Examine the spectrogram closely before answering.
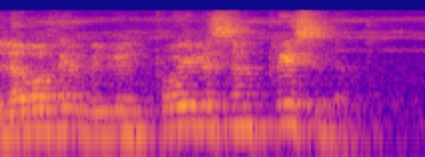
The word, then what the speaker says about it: Cressida: He was entrusted with the duty, and he manages to get back Cressida, the love affair between Troilus and Cressida. The pronunciation is Cressida. Troilus and Cressida.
